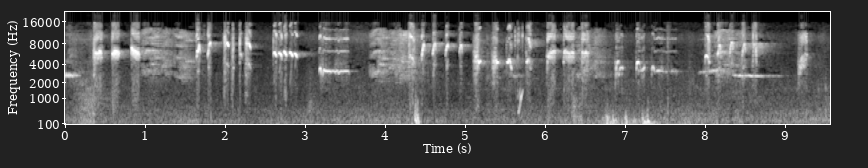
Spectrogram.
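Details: Konin, the brown-throated sunbird, pouring out a dense, rival-provoking song: rapid high chirps, ticks and short whistles nearly nonstop, a few level whistled notes, with brief low knocks in the background.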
